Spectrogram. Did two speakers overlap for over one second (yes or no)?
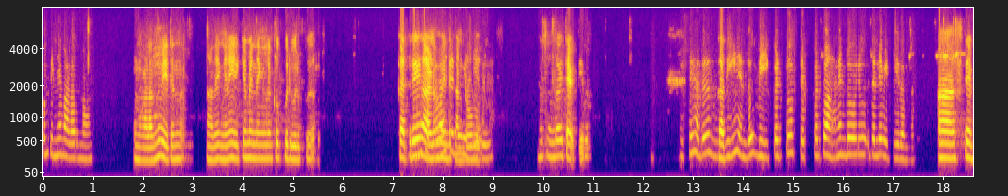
yes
